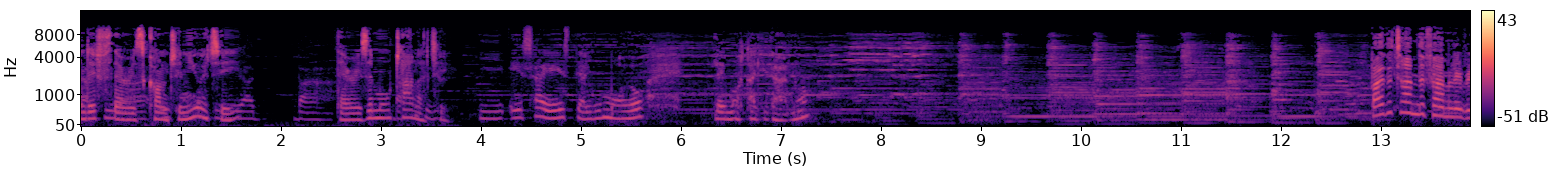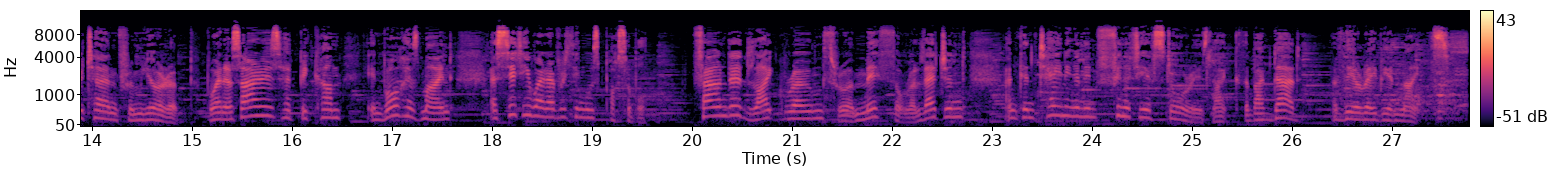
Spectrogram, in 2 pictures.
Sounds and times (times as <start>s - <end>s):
Speech: 0.0s - 5.6s, 13.0s - 27.7s.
